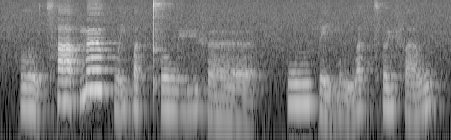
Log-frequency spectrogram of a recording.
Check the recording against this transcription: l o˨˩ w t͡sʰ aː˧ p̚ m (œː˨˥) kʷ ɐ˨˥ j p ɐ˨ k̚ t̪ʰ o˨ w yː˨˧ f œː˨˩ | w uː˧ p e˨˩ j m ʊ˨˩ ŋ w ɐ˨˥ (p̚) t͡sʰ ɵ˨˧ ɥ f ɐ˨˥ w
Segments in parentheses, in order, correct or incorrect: incorrect: œː˥, incorrect: k̚

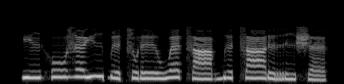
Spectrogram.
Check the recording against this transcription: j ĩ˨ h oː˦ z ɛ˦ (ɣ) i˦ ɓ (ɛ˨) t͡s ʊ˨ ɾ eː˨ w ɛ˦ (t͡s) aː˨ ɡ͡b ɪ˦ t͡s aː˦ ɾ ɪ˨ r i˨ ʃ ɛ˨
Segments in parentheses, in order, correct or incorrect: incorrect: j, incorrect: e˨, correct

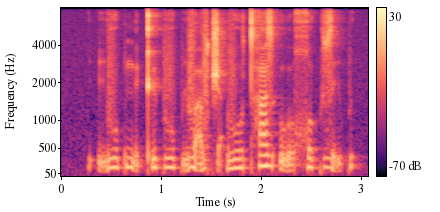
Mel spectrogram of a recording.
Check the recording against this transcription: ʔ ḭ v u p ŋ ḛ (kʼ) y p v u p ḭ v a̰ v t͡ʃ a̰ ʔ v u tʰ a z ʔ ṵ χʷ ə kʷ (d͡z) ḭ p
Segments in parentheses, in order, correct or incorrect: correct, incorrect: z

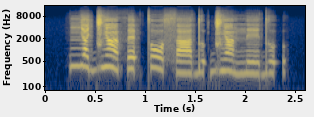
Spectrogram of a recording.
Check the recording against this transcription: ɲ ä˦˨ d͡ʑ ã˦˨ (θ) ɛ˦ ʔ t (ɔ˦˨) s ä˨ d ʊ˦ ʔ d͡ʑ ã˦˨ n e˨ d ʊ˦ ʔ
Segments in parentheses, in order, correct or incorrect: correct, correct

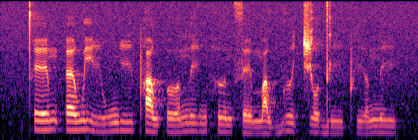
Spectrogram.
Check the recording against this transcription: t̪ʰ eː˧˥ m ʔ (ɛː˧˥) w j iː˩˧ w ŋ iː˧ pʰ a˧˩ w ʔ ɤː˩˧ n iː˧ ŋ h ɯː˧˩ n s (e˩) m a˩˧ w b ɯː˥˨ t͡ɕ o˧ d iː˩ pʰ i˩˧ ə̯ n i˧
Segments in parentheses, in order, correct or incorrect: correct, correct

